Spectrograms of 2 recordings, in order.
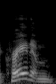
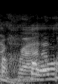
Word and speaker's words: kratom: Oh, is it kratom? Have we been saying it wrong? It's kratom?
